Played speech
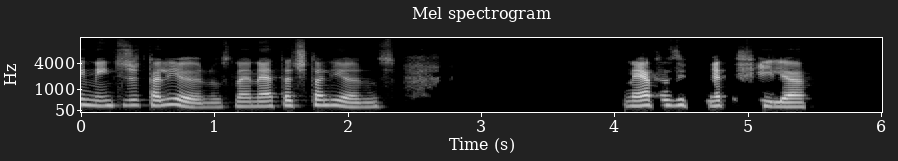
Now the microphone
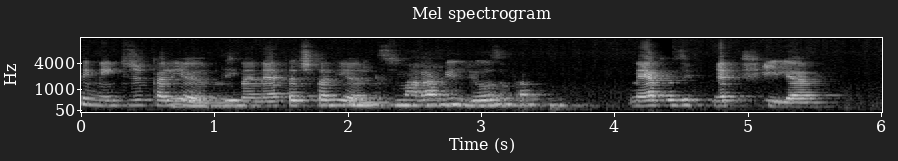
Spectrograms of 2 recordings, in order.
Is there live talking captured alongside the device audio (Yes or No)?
Yes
